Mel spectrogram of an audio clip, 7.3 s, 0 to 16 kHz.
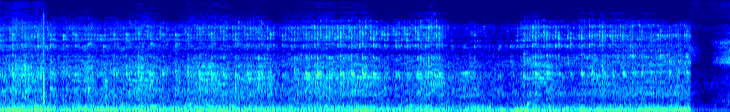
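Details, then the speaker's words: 1931 Ford Model A, flathead four, 200.5 cu in, about 4.5:1 compression, just revived after 65+ years stored; low, even idle rumble with steady pulse, no misses or knocks; running smooth, normal idle. "I don't know, these things idle pretty low like that. Yeah, it sounds good."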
